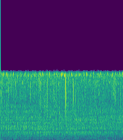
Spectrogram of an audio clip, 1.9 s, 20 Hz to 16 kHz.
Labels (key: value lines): label: anthrophony, boat engine
recorder: SoundTrap 500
